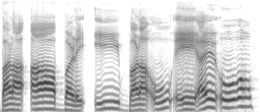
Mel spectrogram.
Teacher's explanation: उच्चारण में लघु हस्व स्वर या लघु स्वर या एक मात्रिक स्वर की अपेक्षा दो गुना समय लगता है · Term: दीर्घ स्वर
